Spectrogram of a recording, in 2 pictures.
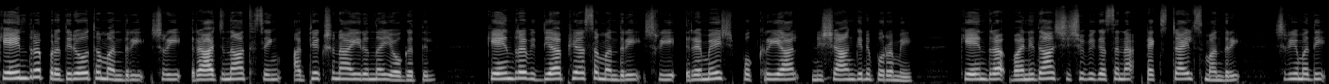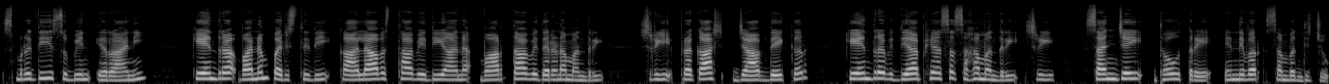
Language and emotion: Malayalam, neutral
